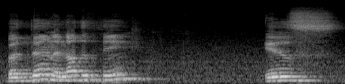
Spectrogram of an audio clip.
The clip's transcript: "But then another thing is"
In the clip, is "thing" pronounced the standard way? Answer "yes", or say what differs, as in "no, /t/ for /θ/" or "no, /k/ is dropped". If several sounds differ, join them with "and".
yes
